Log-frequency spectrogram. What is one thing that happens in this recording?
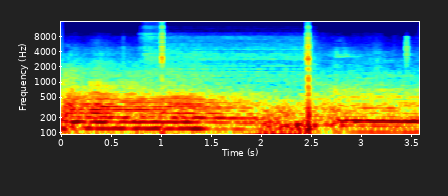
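A metal tool clicks against a wheel hub.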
